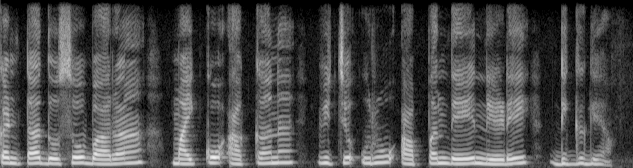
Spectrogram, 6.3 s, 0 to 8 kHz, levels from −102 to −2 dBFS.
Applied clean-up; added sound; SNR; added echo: none; none; none; none.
